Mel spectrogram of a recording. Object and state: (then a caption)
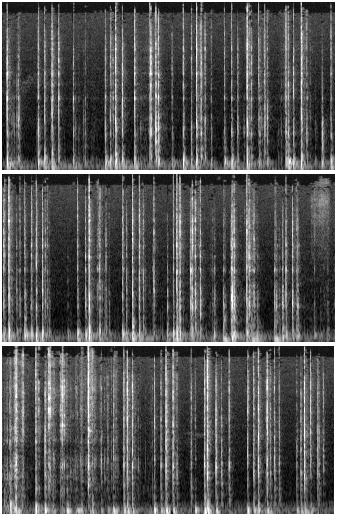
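Hollow cardboard box. Fingertips and short nails tap and scratch the surface of a medium, hollow white paperboard box, first as it sits on a wooden table and later as it is held in hand. The result is a steady flurry of quick, soft taps: dull, low, hollow thumps with crisp clicky edges that die away almost instantly, and faint scratchy rasps between them.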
